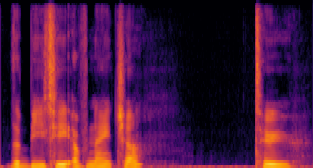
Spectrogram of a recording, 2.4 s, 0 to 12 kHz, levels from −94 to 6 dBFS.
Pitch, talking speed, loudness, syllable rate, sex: 170 Hz, 125 wpm, -18 LUFS, 6.1 syllables/s, female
